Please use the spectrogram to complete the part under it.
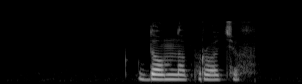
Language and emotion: Russian, neutral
